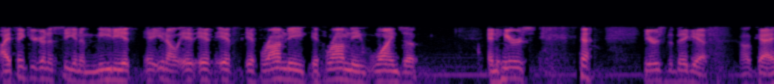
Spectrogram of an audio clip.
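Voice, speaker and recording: A man talks at a very fast pace. His pitch sits at a medium level. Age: 30s. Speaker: political commentator. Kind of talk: radio interview. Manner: halting, many repetitions.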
